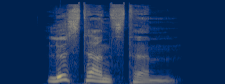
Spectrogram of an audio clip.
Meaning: strong dative masculine/neuter singular superlative degree of lüstern
- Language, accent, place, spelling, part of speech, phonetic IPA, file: German, Germany, Berlin, lüsternstem, adjective, [ˈlʏstɐnstəm], De-lüsternstem.ogg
